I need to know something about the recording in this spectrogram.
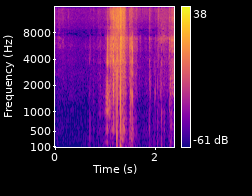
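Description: A camera being dropped: near silence, then about a second in a cluster of sharp knocks and rustling as it falls and is handled.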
